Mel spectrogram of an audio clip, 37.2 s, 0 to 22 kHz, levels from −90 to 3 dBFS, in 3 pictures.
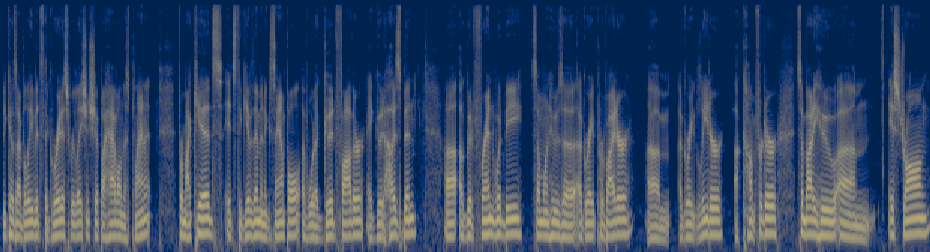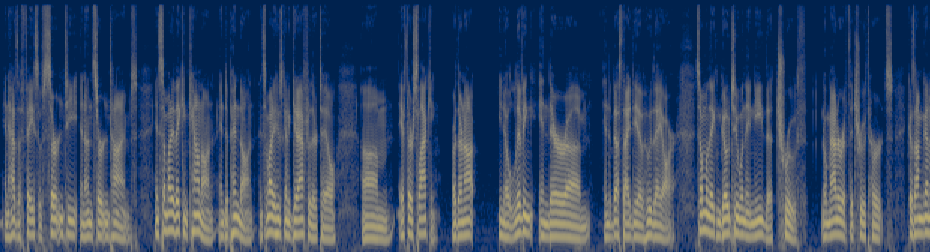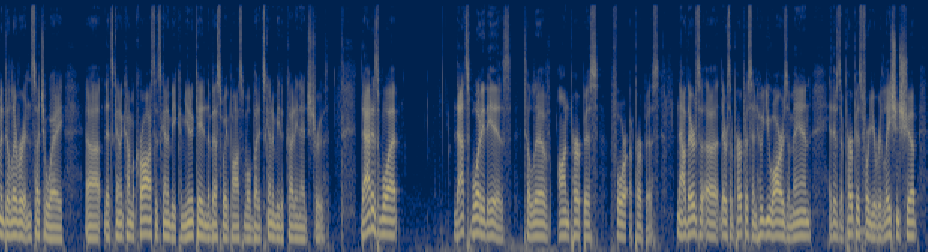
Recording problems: wrong speed and pitch; too fast and too high; 1.6 times normal speed

